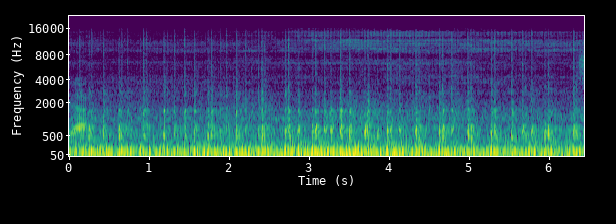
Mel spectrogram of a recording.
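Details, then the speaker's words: Long-parked West German two-stroke revived: deep, lumpy idle with a hunting beat that rises and falls, blowing blue smoke from lots of added two-stroke oil; typical revived two-stroke settling down. "oh it's nicely filling the place up with blue to stroke oil I have put a lot in there but I mean the worst it can do really is oil up the plugs is it"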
